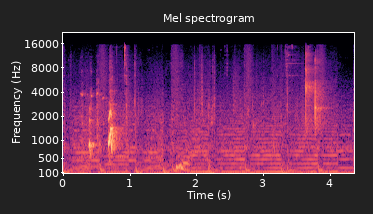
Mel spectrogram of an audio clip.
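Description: Two short, high yips from a Samoyed about half a second in, then a lower whine near two seconds, over background music. A brief sharp noise comes near the end.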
